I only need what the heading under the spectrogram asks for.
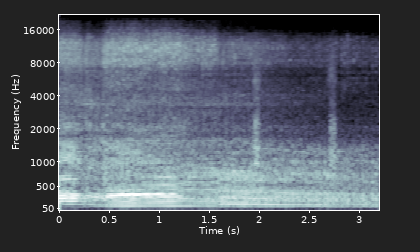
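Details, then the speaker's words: eBay 125cc 4-stroke 4-speed pit bike engine newly installed in an old Apollo DB18 dirt bike: small single revs up crisply then settles into a steady even beat, no knocks or misses; runs healthy. "Engine fit in there pretty good. It runs pretty good."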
